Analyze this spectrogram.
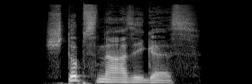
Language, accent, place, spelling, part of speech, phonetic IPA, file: German, Germany, Berlin, stupsnasiges, adjective, [ˈʃtʊpsˌnaːzɪɡəs], De-stupsnasiges.ogg
- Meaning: strong/mixed nominative/accusative neuter singular of stupsnasig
